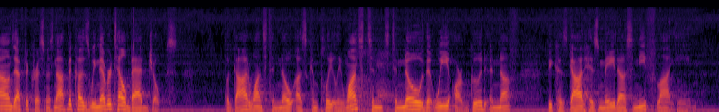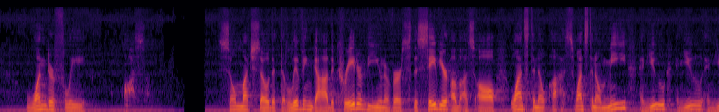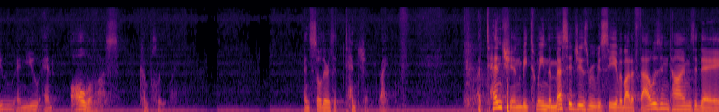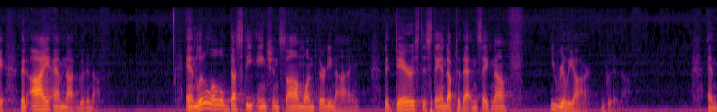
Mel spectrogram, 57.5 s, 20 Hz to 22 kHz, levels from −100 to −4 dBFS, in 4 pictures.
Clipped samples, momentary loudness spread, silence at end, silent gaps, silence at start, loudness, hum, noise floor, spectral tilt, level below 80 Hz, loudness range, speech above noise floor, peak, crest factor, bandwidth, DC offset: under 0.1%; 19 LU; 0 s; none; 0 s; -40 LUFS; 60 Hz at -60 dBFS; -81 dBFS; -7 dB/octave; -62 dBFS; 10 LU; 42 dB; -20 dBFS; 22 dB; 17 kHz; under 0.1%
